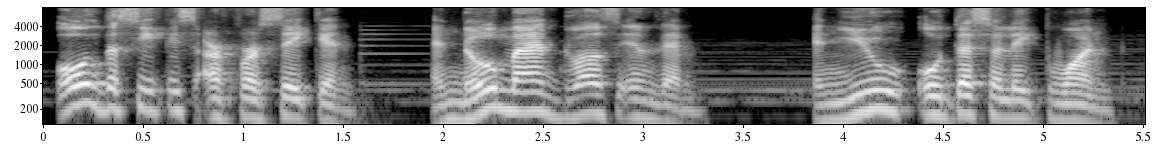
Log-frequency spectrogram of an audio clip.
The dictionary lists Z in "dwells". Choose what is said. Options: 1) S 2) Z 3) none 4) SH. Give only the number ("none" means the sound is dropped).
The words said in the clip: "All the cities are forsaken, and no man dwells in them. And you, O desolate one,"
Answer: 1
